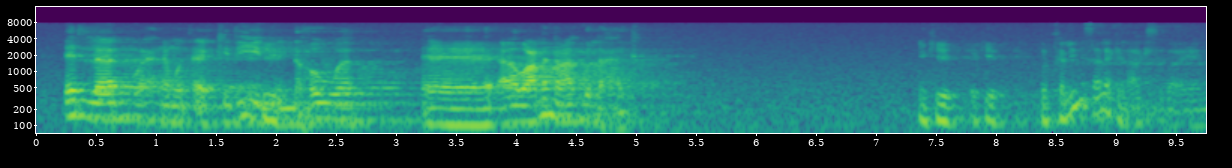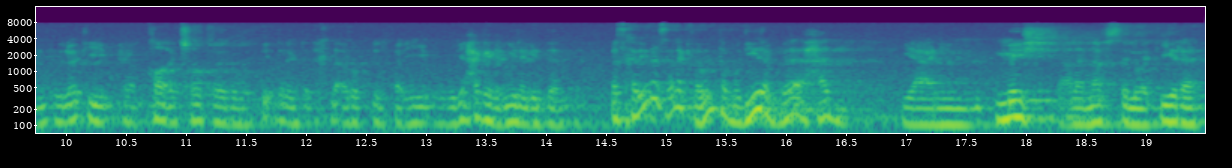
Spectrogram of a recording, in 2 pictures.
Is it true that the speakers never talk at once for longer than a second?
Yes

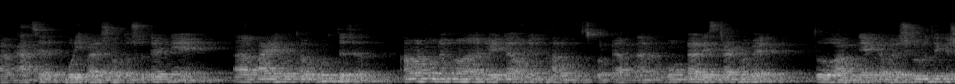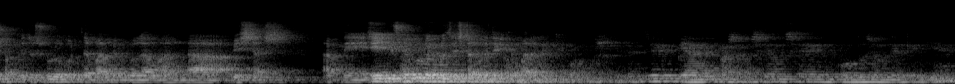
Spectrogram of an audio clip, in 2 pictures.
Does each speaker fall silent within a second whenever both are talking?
No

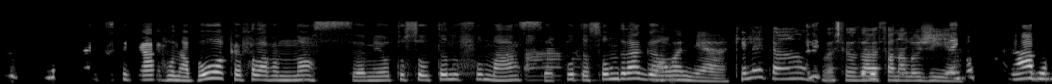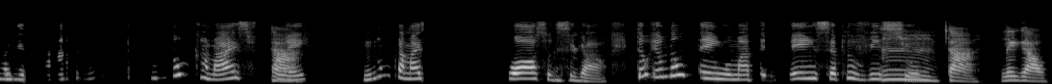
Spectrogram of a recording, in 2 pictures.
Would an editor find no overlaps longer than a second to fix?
Yes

